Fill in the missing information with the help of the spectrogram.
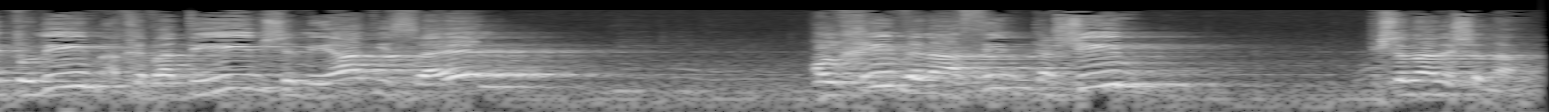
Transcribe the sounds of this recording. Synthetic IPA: et̪unima̰χe̞vʁat̪iimʃelmijad̪isʁae̞l | o̞lχimvenaːsimkaʃim | biʃanale̞ʃana̰

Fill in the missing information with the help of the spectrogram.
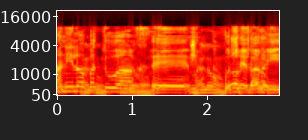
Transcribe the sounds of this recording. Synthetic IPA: anilo̞bat̪uaχ | e | ma | oʃevami

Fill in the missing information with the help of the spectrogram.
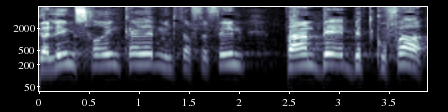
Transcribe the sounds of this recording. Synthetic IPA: alimʃχaʁimkaelemit̪nasafim | paːmbebet̪kufa

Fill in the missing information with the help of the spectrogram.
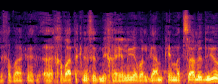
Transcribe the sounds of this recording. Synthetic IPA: leχavaχavat̪hakneset̪miχaeliavalɡamkemat͡saled̪iju

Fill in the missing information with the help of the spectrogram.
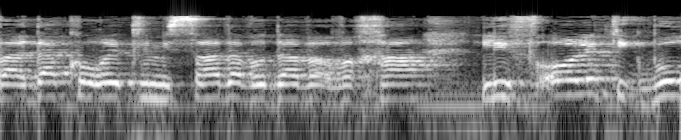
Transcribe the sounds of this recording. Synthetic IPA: aːdako̞ʁe̞tlemisʁad̪avo̞daveaʁvaχa | lifʔo̞lːetikbu

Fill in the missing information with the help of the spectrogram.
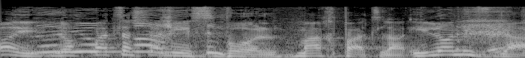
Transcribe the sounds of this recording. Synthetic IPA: ojloexpat̪laʃeaniɛsbolmaeχpat̪la̰ʔilonifɡa

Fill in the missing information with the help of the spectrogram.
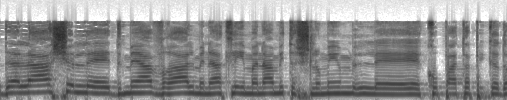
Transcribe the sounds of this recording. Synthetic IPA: d̪alaʃe̞ld̪meaavʁaaːlme̞nat̪liimanamit̪aʃlumimlekupat̪hapikad̪o

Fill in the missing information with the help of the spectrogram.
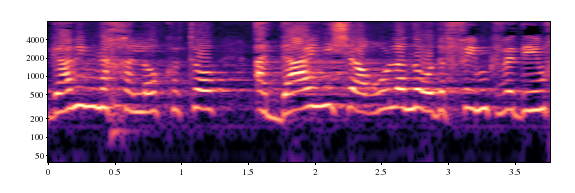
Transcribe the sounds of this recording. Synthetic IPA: ɡamimnaχalo̞koto̞ | ʔadajniʃaʁulanuodafimkvedim

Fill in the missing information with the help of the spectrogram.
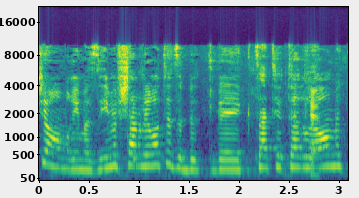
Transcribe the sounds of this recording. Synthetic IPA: eomʁimazimefʃaʁliʁo̞tetzebbekt͡sat̪jo̞teʁleo̞met͡s

